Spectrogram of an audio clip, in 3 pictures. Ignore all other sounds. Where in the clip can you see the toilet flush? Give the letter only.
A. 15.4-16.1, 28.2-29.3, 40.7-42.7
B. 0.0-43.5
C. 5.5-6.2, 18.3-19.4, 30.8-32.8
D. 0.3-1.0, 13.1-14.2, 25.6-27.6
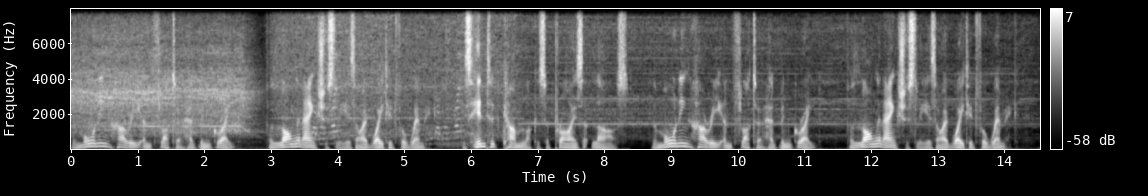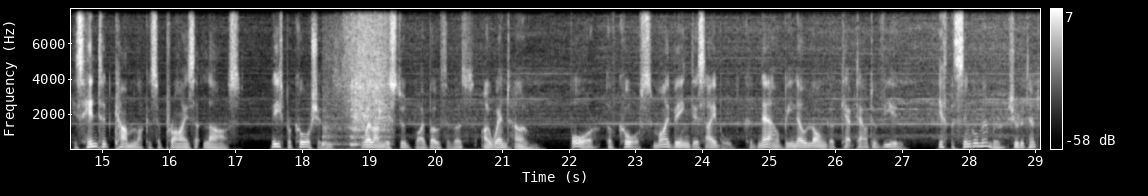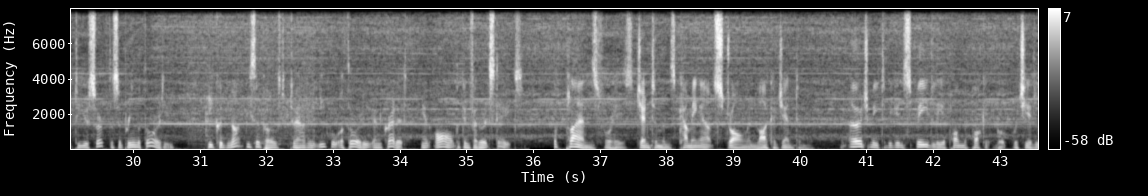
C.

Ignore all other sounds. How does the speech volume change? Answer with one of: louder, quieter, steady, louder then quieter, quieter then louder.
steady.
